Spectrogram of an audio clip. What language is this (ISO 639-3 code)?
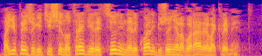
ita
